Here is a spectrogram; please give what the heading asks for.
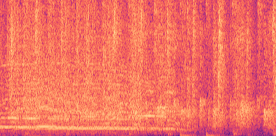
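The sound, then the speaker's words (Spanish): Studio audience cheering loudly, a dense roar of crowd noise with a drawn-out shout early on and scattered whoops and claps. “A ver, ese público que hace un ruido tal que así.”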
